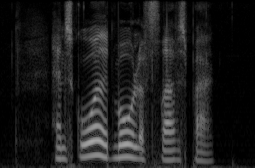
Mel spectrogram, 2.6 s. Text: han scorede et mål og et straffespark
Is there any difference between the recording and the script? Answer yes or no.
no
